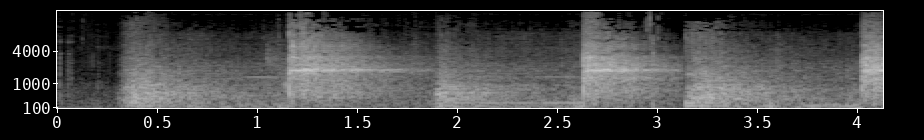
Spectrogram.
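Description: A batting machine repeatedly smacks balls, giving sharp thumping cracks at a steady pace, with a faint ringing tone lingering after each strike. There is no talking.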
